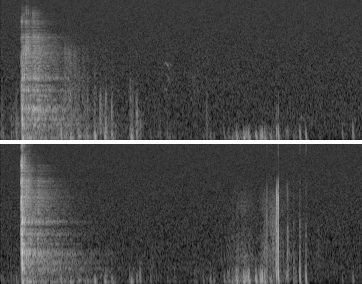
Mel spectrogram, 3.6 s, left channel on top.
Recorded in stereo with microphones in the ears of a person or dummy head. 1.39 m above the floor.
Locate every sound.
0.2 s tapping: 45° right (ahead or behind), 1.9 m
